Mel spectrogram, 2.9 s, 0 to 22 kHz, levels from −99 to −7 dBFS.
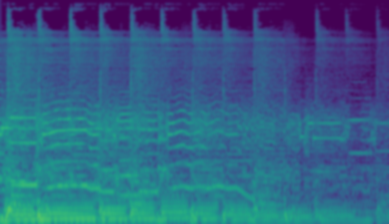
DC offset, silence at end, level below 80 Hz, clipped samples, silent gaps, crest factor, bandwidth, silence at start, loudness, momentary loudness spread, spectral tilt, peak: under 0.1%; 0 s; -44 dBFS; under 0.1%; none; 14 dB; over 20 kHz; 0 s; -38 LUFS; 12 LU; -4 dB/octave; -24 dBFS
